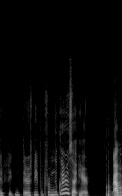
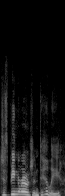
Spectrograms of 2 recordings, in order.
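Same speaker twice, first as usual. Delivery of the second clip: ordinary talk, nothing marked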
